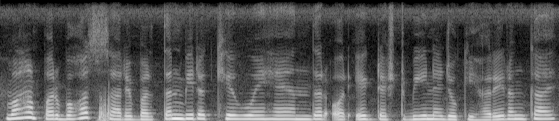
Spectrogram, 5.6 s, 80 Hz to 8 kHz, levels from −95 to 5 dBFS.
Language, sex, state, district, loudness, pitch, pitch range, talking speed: Hindi, female, Uttar Pradesh, Lalitpur, -13 LUFS, 235 Hz, 220-250 Hz, 205 wpm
